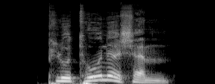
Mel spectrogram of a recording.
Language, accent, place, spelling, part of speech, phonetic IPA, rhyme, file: German, Germany, Berlin, plutonischem, adjective, [pluˈtoːnɪʃm̩], -oːnɪʃm̩, De-plutonischem.ogg
- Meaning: strong dative masculine/neuter singular of plutonisch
